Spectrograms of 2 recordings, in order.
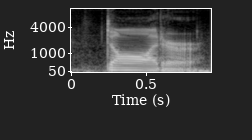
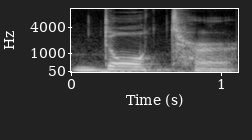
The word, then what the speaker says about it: daughter: Place Young hearing daughter las tes dentro de palabras en inglés americano se pronuncia como una d daughter mientras si fuese inglés británico diríamos daughter daughter la t pronunciada B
